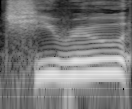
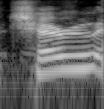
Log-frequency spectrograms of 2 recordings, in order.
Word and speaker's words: Cheru: and then I saw this characters by the name of Chiru and Goguma. Is that how you say it? Yeah, it's a Cheru and Goguma.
